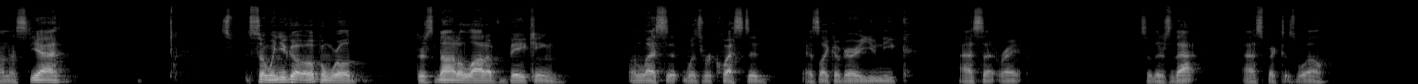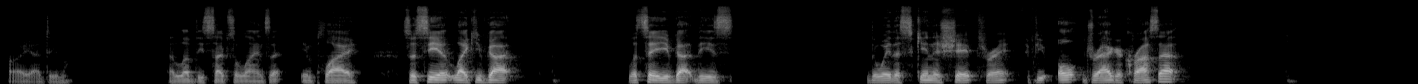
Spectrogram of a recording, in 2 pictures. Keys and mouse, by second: 1.9 right click, 9.5 right click, 18.9 right click, 22.1 right click.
